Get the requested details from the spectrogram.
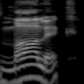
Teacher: The E between the L and the K, or the Lamed and the Kaf, that is what we call an anaptictic vowel. anaptictic, which is really just a helping vowel.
